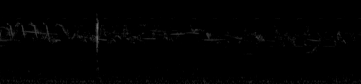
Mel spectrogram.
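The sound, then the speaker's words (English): Soft birds chatter continuously with wind blowing in a quiet outdoor ambience, with one brief sharp click near the start and no voices. “And after a moment of just blowing winds and chattering birds,”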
